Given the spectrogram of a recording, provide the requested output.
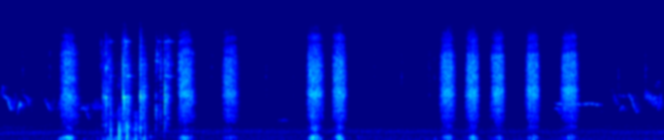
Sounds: Sniff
